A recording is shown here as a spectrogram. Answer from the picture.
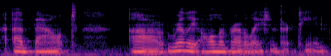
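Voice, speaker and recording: A soft-spoken woman at a fairly slow pace. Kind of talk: personal testimony vlog. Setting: at home late at night. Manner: casual with many fillers.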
